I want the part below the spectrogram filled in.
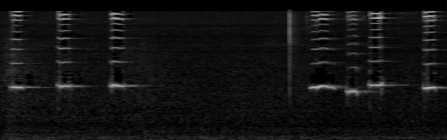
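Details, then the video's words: Captive cockatiel singing 'Atirei o pau no gato' a little out of tune: three short level whistles, a silent gap, then a quicker run of five whistled notes stepping slightly down and up, with a soft background hum. "Calopsita cantando 'Atirei o pau no gato'"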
